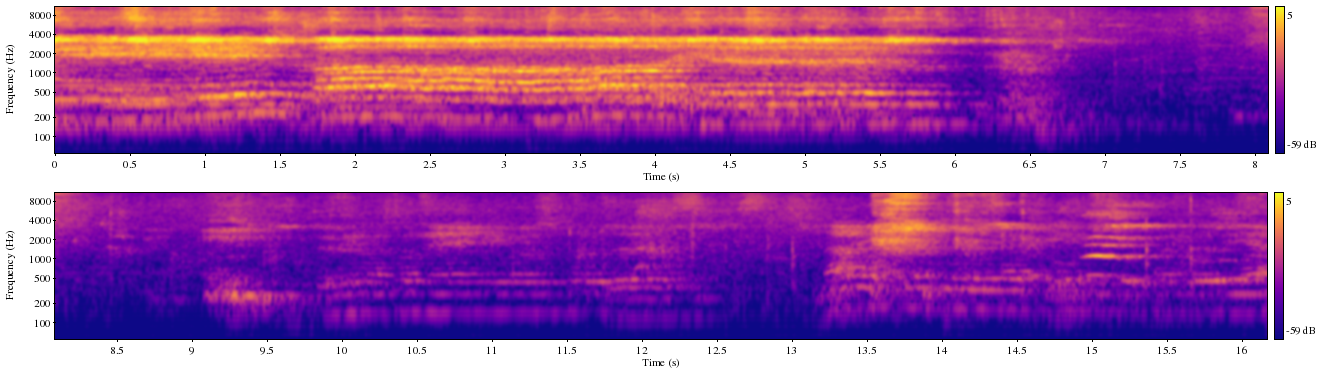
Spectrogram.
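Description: A man chants slowly in an echoing hall.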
